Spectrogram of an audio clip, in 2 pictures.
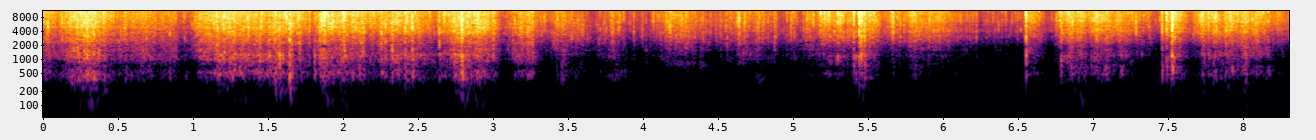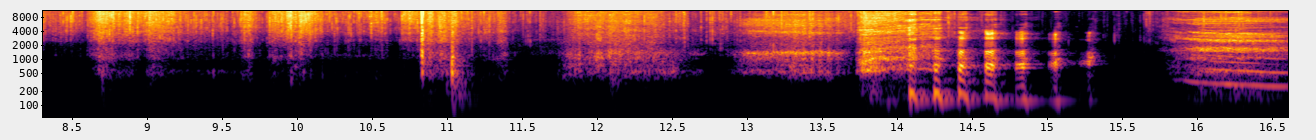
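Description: Plastic bubble wrap crinkling as a sheet is pulled up out of a tissue-style dispenser box and handled, with many sharp crackles. A short burst of voice near the end.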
